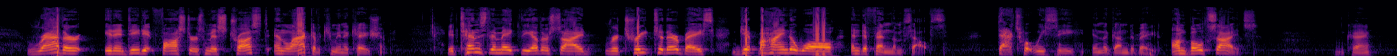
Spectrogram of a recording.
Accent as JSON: {"language": "English", "region": "California", "country": "United States", "moved": "as an adult", "said": "I come from the San Francisco Bay Area, and I came out here to go to school back in 1988"}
